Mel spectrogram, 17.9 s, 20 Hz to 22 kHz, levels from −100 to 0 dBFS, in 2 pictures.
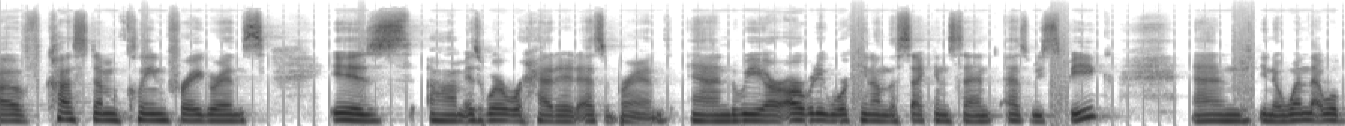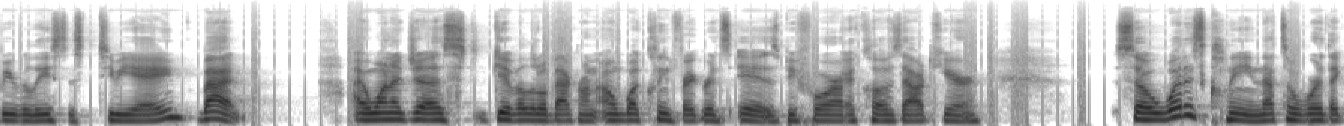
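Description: A speech recording carrying Wi-Fi interference for its entire length: a steady ticking repeats every 102.4 ms, just under ten times a second, sitting roughly 30 dB below the speech. That interval matches a Wi-Fi beacon, so a nearby radio transmitter is coupling into the audio circuitry, where its RF bursts are rectified into audible clicks. Better shielding, filtering at the input, or moving the transmitter away would remove it.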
